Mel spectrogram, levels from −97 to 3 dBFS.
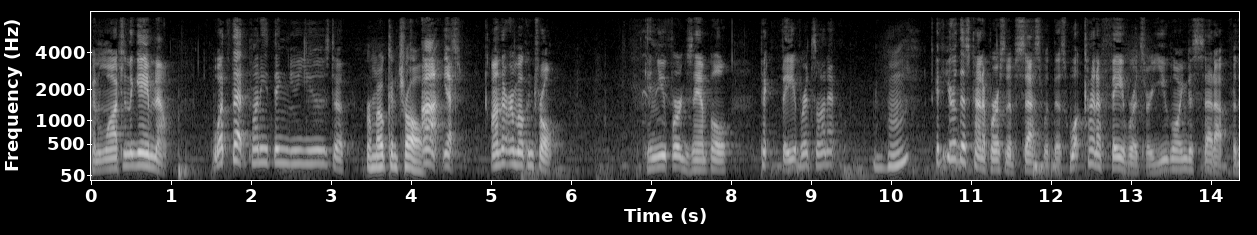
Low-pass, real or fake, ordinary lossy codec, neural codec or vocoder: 7.2 kHz; real; MP3, 64 kbps; none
